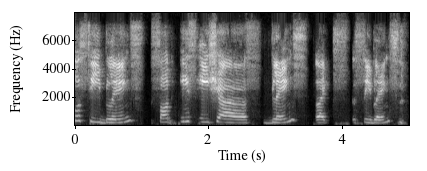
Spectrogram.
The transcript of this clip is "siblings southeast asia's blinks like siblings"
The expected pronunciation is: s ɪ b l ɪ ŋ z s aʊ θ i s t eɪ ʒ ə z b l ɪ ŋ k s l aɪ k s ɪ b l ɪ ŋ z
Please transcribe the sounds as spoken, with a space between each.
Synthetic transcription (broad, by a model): s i b l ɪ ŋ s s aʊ t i s t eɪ ʃ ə b l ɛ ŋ s l aɪ k s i b l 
